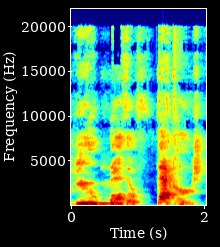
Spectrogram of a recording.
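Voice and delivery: high, slow furious shout at the army; angry yell. Retold or imitated. Soldier yelling at the army over his tanks, high furious shout. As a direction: scream it out like you've been betrayed. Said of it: "And I was like".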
